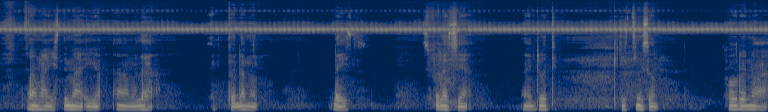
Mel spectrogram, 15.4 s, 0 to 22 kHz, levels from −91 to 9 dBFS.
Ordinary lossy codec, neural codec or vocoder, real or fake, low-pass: none; none; real; none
